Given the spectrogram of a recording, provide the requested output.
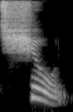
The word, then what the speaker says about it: Schulranzen: German SCH always sounds like English sh. So Schere is Schere and Schulranzen starts with Schul.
